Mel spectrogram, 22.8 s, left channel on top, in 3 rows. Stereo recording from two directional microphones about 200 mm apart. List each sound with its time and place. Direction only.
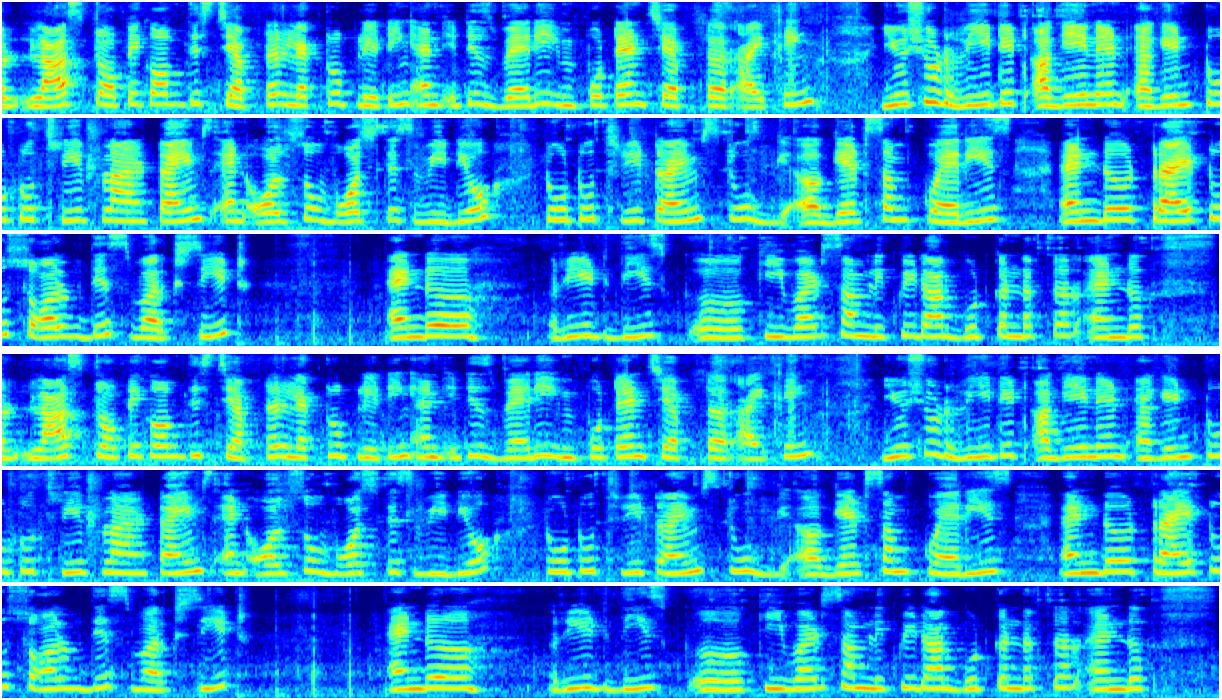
0.0 s speech: 45° left (ahead or behind)
5.5 s speech: 55° left (ahead or behind); by 16.3 s 40° left (ahead or behind)
17.6 s speech: 45° left (ahead or behind)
